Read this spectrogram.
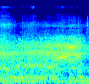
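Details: Feeder cattle at the Plaosan cattle market in Magetan, where animals are being sold; a sustained, harmonic-rich lowing moo runs through the whole stretch over a dense din of market crowd noise.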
